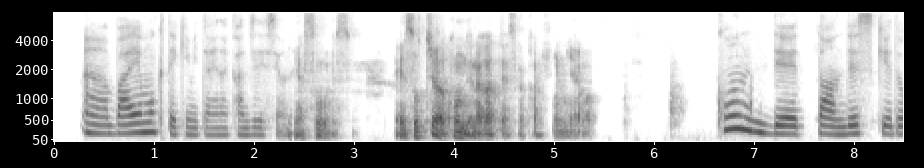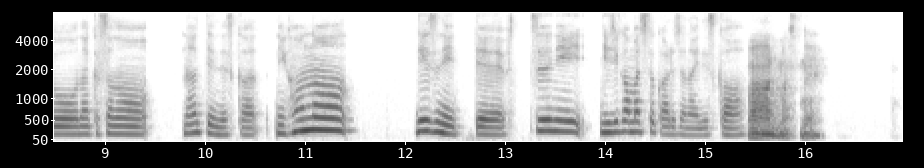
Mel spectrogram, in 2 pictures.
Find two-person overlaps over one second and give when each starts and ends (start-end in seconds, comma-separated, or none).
none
